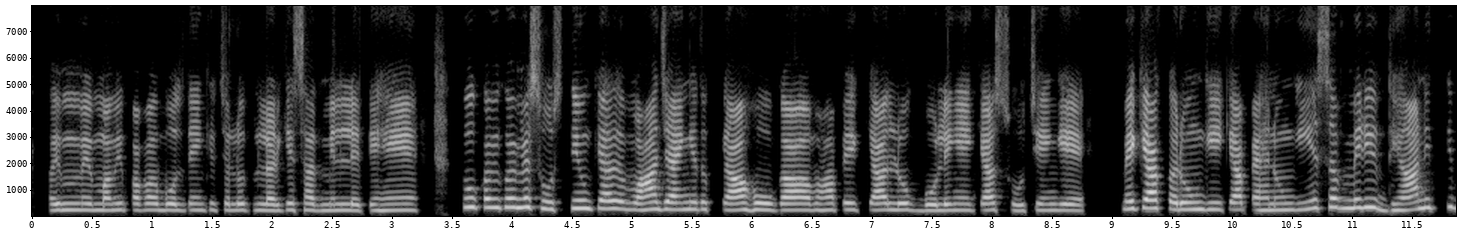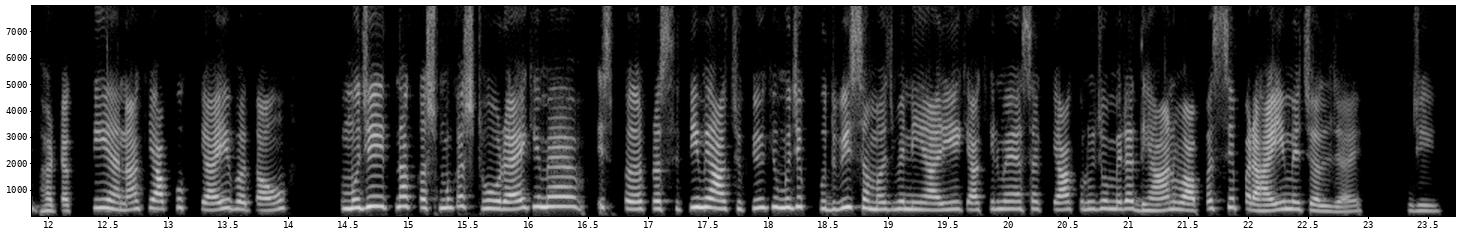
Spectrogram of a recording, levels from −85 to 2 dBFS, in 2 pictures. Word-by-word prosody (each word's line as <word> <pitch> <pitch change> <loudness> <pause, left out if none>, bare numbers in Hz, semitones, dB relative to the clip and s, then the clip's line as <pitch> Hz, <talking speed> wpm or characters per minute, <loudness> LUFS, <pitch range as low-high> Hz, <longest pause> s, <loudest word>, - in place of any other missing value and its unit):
कभी 235 - 0
में 245 0 -1
मम्मी-पापा 240 0 -2
बोलते 235 0 -3
हैं 240 - -5
कि 245 0 -11
चलो 240 0 -4
लड़के 225 -2 +1
के 245 +2 -3
साथ 240 -1 -1
मिल 225 +1 -3
लेते 225 0 -2
हैं। 230 +1 0 0.4
तो 350 0 +2
कभी-कभी 335 0 +1
मैं 350 - +4
सोचती 285 -2 -2
हूँ 305 0 +3
कि 295 0 +3
वहाँ 255 0 +3
जाएँगे 265 0 +2
तो 270 - -4
क्या 245 -2 +2
होगा? 240 -1 +3
वहाँ 240 +1 -2
पे 255 0 0
क्या 240 +1 +1
लोग 250 -2 -2
बोलेंगे? 230 +1 0
क्या 240 +2 +1
सोचेंगे? 230 -1 -2 0.3
मैं 285 +1 +5
क्या 310 0 +8
करूँगी 260 -2 0
क्या 255 +1 +2
पहनूँगी? 245 0 -3
ये 315 - -1
सब 340 +1 +1
मेरी 325 +3 +2
ध्यान 240 +5 +1
इतनी 330 +2 -5
भटकती 220 - -3
है 290 -4 +2
ना 260 +3 0
कि 315 +2 -8
आपको 285 +3 0
क्या 275 -6 -4
ही 285 +6 +2
बताऊँ? 260 -1 -3 0.5
मुझे 325 +6 +5
इतना 370 +2 0
कशमकश 330 +4 -1
हो 300 -1 +2
रहा 275 -1 +3
है 300 +3 +4
कि - - +3
मैं 370 0 +4 0.2
इस 345 0 -4
प 280 0 +1
परिस्थिति 290 +4 +1
में 345 - +5
आ 300 -1 +6
चुकी 290 +1 -6
हूँ 335 - +1
कि 355 - 0
मुझे 335 +2 +3
ख़ुद 295 -7 -7
भी 335 +5 +3
समझ 275 -6 +1
में 280 - -1
नहीं 270 -1 -1
आ 245 0 +2
रही 255 +2 -1
है 275 - -1
कि 260 - -7
आख़िर 260 +3 -4
मैं 285 0 -1
ऐसा 280 0 -4
क्या 265 0 -2
करूँ 275 0 -8
जो 295 +1 -4
मेरा 285 +1 -1
ध्यान 230 +4 0
वापस 265 +6 0
से 340 - -2
पढ़ाई 240 -2 +2
में 275 -1 0
चल 210 -4 -3
जाए, 195 +3 -9 0.4
जी। 210 -1 -9
265 Hz, 230 wpm, -21 LUFS, 240-300 Hz, 0.5 s, क्या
